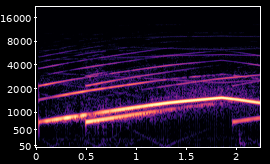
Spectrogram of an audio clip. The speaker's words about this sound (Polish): W południe zabrzmiały syreny policyjnych radiowozów.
